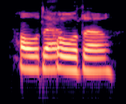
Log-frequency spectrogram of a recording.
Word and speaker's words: Holdo: Am I saying it right? Holdo. – Yeah.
